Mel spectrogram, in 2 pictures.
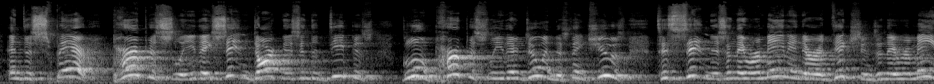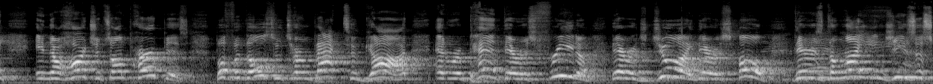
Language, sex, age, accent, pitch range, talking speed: English, male, 40-59, American, 250-325 Hz, 190 wpm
